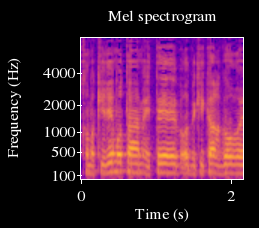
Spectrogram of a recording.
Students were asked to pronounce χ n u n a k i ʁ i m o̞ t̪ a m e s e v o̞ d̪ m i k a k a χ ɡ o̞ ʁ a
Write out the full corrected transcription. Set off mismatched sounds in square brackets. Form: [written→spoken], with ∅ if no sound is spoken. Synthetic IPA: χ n u [n→m] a k i ʁ i m o̞ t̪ a m e [s→t] e v o̞ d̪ m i k [a→i] k a [χ→ʁ] ɡ o̞ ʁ [a→e]

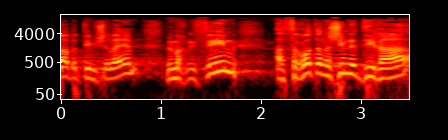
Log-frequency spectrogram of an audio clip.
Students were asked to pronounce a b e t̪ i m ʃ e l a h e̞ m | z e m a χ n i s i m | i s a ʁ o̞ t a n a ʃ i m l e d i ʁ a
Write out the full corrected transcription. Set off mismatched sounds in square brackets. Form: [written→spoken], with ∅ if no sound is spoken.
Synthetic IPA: a b [e→a] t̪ i m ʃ e l a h e̞ m | [z→v] e m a χ n i s i m | [i→a] s a ʁ o̞ t a n a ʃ i m l e d i ʁ a

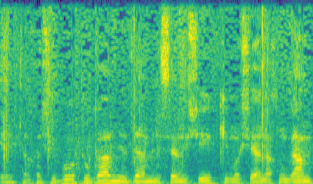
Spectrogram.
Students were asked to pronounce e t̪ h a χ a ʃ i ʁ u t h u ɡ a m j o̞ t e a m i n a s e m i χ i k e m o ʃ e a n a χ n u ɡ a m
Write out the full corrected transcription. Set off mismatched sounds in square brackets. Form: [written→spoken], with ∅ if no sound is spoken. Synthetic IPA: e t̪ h a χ a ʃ i [ʁ→v] u t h u ɡ a m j o̞ [t→d] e a m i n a s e m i [χ→ʃ] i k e m o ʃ e a n a χ n u ɡ a m

